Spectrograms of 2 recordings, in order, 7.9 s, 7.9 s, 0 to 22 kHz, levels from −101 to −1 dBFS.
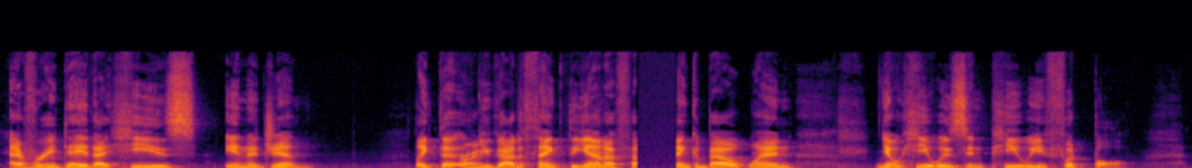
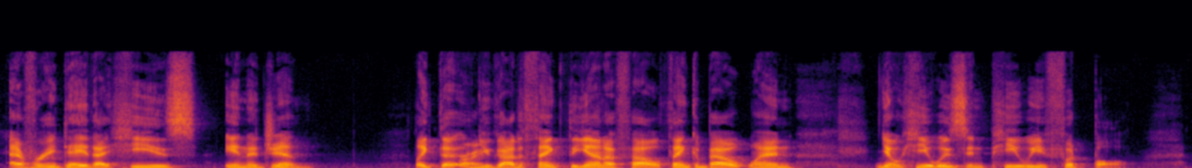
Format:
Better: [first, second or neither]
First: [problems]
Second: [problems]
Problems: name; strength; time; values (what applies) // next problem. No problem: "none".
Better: second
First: audio cutting out; at 4 s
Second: none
